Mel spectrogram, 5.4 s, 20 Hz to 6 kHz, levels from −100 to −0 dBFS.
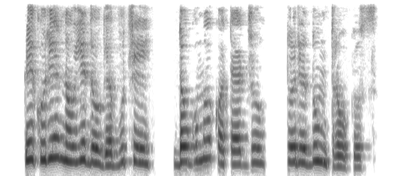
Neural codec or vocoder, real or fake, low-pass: none; real; 5.4 kHz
